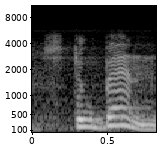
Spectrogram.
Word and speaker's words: Steuben: Say, I promised the people up at Corning, New York, that I'd say that the glass that's made up there is pronounced Steuben glass, and not Steuben glass.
